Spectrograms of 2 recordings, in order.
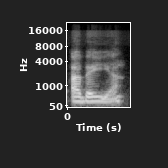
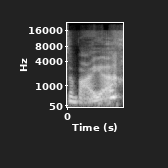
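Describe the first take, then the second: First: The word is said like the end of galabeya. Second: The word is said unlike the end of galabeya. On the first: This is the speaker's own habitual way of saying it. "I have always said abeya, as in galabeya" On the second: This is how most other people say it. "everyone else in the entire world says abaya"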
